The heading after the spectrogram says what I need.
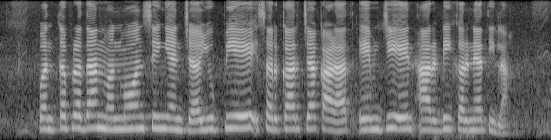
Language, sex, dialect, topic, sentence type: Marathi, female, Southern Konkan, banking, statement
